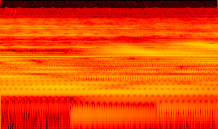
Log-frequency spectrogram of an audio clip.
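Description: Steady tanpura drone with many sustained overtones; a lower string sounds anew about two-thirds of a second in.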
